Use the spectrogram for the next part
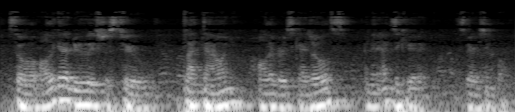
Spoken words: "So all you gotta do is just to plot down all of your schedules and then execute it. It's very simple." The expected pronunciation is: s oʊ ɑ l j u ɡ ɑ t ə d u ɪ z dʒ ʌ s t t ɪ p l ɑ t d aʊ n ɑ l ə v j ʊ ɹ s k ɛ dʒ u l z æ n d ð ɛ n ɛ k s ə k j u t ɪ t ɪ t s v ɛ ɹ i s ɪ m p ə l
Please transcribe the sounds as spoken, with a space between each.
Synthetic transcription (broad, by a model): s oʊ ɑ l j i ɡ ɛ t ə d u ɪ z dʒ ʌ s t t ɪ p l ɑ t d aʊ n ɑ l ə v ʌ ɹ s k ɛ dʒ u l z n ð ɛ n ɛ k s ə k j u t ɪ t ɪ t s v ɛ ɹ i s ɪ m p l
